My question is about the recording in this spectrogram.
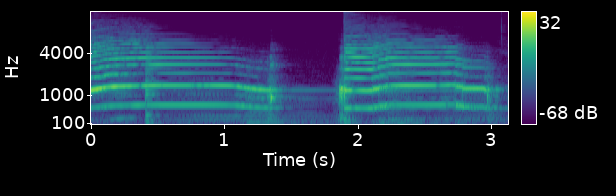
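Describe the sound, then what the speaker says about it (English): An electric guitar plays a half-tone bend on the 15th fret of the second string, two sustained bent notes with a brief pause between them, clean and close. "So a half bend will be sound like this."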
